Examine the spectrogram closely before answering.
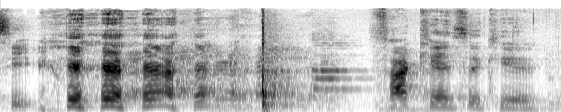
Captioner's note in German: Lachen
